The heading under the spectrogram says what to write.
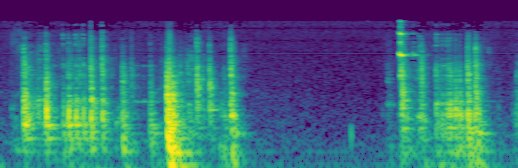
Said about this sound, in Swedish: Och då brukar det börja med att han går in på rummet och stänger dörren.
